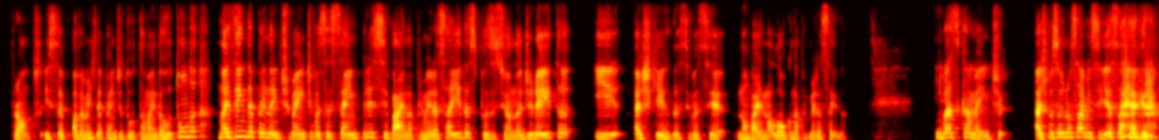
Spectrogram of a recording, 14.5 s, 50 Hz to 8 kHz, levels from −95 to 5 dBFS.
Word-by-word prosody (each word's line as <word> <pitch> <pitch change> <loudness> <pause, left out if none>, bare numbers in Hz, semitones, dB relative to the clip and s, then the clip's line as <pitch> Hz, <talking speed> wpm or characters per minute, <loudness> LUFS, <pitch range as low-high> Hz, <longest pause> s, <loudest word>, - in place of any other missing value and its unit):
Pronto. - - -3
Isso, 190 +2 -3
d - - -12
obviamente 195 0 -2
depende 195 -2 -5
do 180 0 -6
tamanho 185 0 -5
da 190 - -2
rotunda, 260 +8 -1 0.2
mas 250 +2 +5
independentemente, 225 -7 +1
você 220 0 -3
sempre, 210 +3 -1
se 225 -1 -4
vai 190 -3 +5
na 180 0 -5
primeira 190 +1 -3
saída, 215 +4 -1
se 235 - -9
posiciona 185 -3 -5
à - - -2
direita 210 +4 +2 0.3
e 215 - -2
à - - +4
esquerda 195 -1 -1
se 195 0 -12
você 190 0 -2
não 185 -1 -4
vai 180 0 +3
na 180 0 -5
logo 175 0 -1
na 175 - -5
primeira 180 -1 -8
saída. 180 - -10 1.1
E, 230 - 0
basicamente, 235 - +1 0.4
as 220 -1 +6
pessoas 240 0 +1
não 245 - +1
sabem 245 -1 +6
seguir 220 -1 0
essa 245 0 +4
regra. 235 +6 +7
205 Hz, 180 wpm, -23 LUFS, 185-235 Hz, 1.1 s, regra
